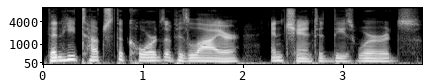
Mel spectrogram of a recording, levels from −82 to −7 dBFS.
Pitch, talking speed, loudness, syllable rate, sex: 115 Hz, 190 wpm, -18 LUFS, 4.7 syllables/s, male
